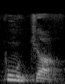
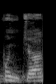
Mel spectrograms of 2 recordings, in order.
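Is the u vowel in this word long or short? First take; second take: long; short. First: The u vowel is said long. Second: The u vowel is said short. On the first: The speaker calls it right. "दलैंकड़ ला के दीर्घ उच्चारण करना" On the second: The speaker calls it wrong. "पूंचा नहीं कहना"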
